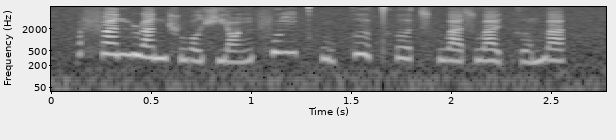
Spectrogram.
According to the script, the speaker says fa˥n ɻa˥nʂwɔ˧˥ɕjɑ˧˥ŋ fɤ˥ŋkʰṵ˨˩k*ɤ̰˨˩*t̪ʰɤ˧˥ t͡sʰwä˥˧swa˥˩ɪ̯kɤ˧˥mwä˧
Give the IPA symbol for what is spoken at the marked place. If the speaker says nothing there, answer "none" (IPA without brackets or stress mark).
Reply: ɤ˥˩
